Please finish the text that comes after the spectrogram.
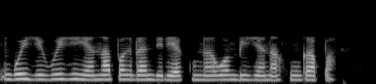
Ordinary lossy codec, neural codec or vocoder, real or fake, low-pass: Opus, 64 kbps; none; real; 3.6 kHz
